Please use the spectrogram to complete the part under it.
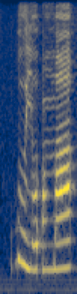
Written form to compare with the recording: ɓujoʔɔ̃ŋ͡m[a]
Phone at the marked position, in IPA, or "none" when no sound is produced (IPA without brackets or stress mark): a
